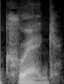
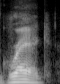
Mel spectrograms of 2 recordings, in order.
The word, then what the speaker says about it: Daniel Craig: That, and also pronouncing Daniel Craig's name correctly. Daniel Craig, not Daniel Craig. It's not Craig, it's not Greg. Craig. Daniel Craig.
